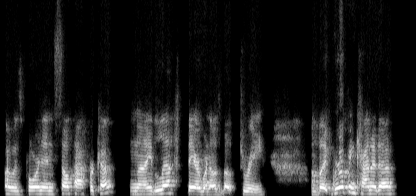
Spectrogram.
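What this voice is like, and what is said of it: Canadian accent. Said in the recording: “my accent is Canadian”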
